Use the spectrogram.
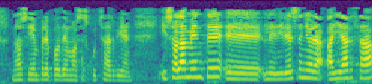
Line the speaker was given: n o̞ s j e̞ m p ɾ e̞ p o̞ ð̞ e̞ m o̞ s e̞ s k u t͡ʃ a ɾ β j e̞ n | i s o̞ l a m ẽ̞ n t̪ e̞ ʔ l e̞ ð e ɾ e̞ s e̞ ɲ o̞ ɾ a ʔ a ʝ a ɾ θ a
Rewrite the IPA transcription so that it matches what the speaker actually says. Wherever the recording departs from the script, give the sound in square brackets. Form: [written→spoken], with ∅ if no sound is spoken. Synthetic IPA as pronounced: n o̞ s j e̞ m p ɾ e̞ p o̞ ð̞ e̞ m o̞ s e̞ s k u t͡ʃ a ɾ β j e̞ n | i s o̞ l a m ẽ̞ n t̪ e̞ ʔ l e̞ ð [e→i] ɾ e̞ s e̞ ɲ o̞ ɾ a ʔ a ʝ a ɾ θ a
